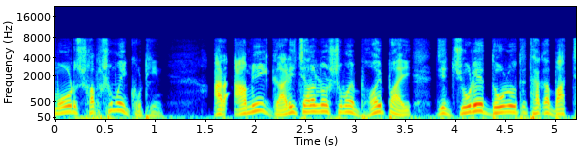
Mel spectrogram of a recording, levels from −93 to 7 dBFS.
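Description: From the start, the speech carries clock drift between sender and receiver: the sending device's audio clock runs roughly 5 percent fast relative to the receiver's. Samples therefore arrive faster than they are played out, and the jitter buffer keeps creeping fuller. On a waveform nothing looks broken, but segment boundaries sit slightly earlier than a steady clock would place them. On a spectrogram, which stops at 8 kHz as expected for the G.722 path, formant tracks show small irregular discontinuities.

Between 0.06 and 5.06 s the receiver makes repeated timing corrections to keep that buffer from overflowing, discarding short slices of audio so that playback effectively runs at 105 percent speed. The trims are all deletions, unevenly spaced, each short. If heard at all, they come across as faint hiccups and a slightly rushed, uneven pace. In the waveform they appear as small splice points where a cycle ends abruptly. 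The spectrogram shows thin vertical seams and briefly shortened harmonic stretches.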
